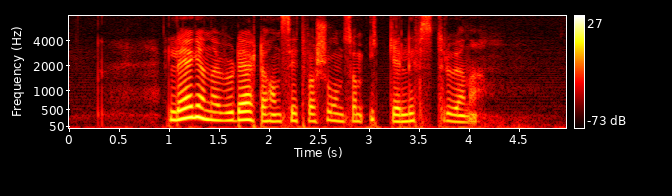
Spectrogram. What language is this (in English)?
Norwegian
